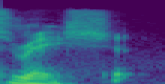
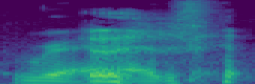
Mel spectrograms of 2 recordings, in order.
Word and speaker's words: Ra's: Yes, it's Ra's. I will forever only call him Ra's al Ghul. – I'm forever calling him... What did that lady say? – Raz. You got to say it like she does.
